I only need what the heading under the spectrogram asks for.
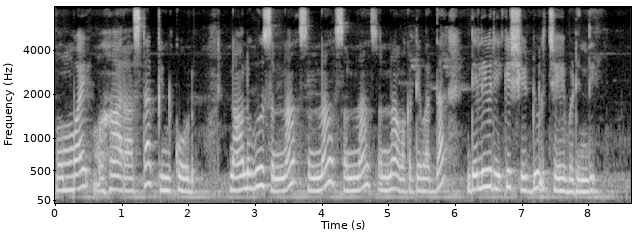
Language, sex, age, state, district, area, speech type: Telugu, female, 30-45, Andhra Pradesh, Nellore, rural, read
